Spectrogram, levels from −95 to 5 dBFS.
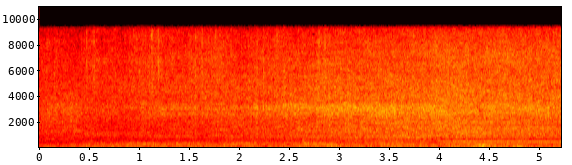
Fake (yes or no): no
